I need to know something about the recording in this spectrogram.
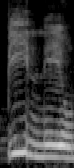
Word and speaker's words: pneu: existe esse no advogado pneu não existe esse hino pneu tá e aí na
